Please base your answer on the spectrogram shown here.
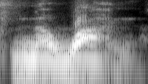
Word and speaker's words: Nawan: So Nawan. So you have Na, Wa, and Na. First Na is pronounced fully, and then the Wa and the Na are connected to make one.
